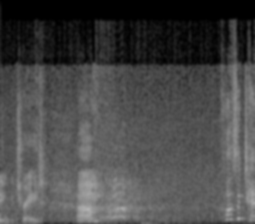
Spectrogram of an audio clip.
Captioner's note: audience laughs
